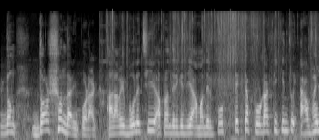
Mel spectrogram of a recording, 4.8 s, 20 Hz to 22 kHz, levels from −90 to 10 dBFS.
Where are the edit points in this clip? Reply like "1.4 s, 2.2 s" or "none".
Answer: 1.4 s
